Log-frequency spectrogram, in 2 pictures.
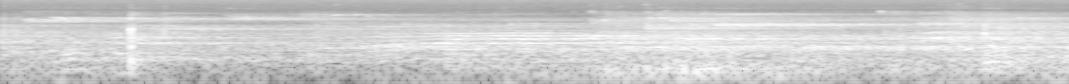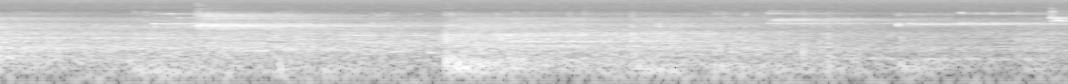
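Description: Sounds of a floorball game in a large, echoing sports hall: sticks and a plastic ball knocking, players' feet on the wooden floor with short shoe squeaks, and players calling out. A louder knock comes about three-quarters of the way through.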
